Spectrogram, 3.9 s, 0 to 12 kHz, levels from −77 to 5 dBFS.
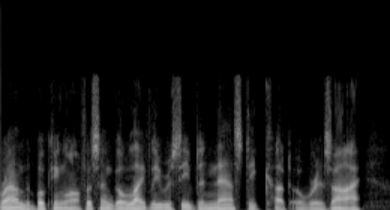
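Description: Nothing technically wrong can be heard in this speech recording. It has passed through the Speex codec at what sounds like a fairly high quality setting, which leaves only light traces of the coding on the sound.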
